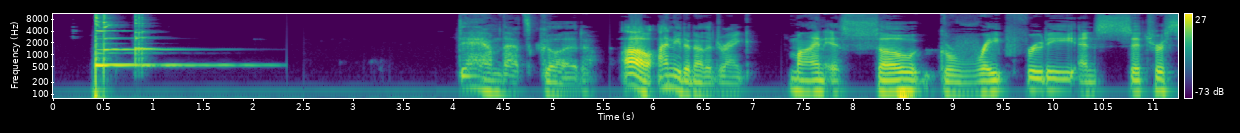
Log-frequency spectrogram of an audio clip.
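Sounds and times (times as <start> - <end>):
wine glasses clinking in a toast: 0.4 - 2.3
speech: 4.1 - 11.2.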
